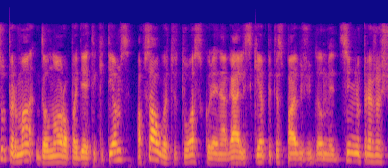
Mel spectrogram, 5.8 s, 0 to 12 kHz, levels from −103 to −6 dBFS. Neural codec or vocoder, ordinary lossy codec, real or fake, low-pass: none; AAC, 48 kbps; real; 7.2 kHz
